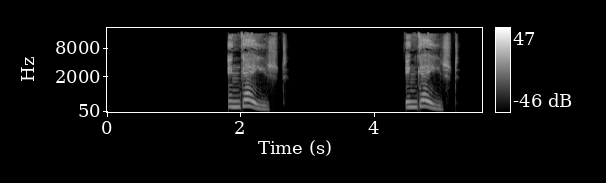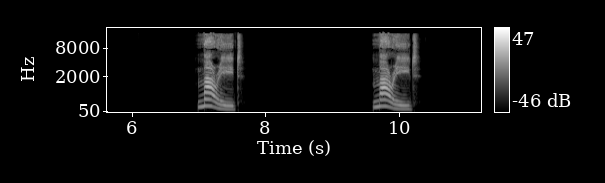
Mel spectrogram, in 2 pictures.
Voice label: marital status vocab british accent pronunciation practice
